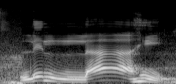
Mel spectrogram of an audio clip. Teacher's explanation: lamnya kasrah, maka huruf Allahnya dibaca dengan tipis atau tarqiq dalam ilmu tajwid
